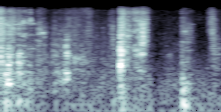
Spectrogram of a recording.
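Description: Near silence, with a couple of faint, brief paper rustles a little over a second in as paper napkins are slid aside.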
